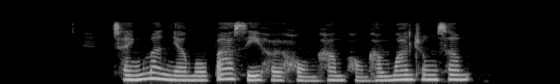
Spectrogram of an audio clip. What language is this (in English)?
Cantonese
